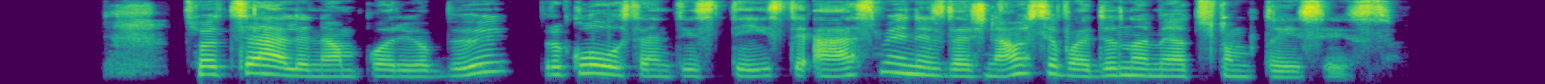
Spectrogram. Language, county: Lithuanian, Šiauliai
